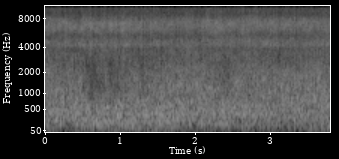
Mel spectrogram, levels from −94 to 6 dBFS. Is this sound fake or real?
fake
